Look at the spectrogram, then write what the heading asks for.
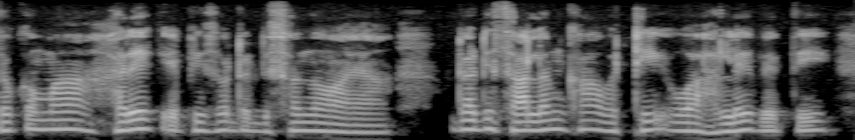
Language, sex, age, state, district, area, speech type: Sindhi, male, 45-60, Gujarat, Junagadh, urban, spontaneous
